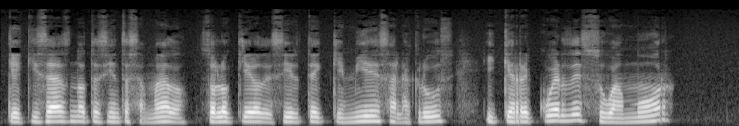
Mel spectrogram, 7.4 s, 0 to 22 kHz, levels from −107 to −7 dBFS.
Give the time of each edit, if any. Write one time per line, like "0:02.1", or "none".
0:02.0
0:04.6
